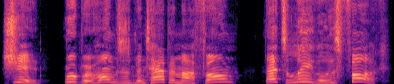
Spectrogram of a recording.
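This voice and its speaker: Reader putting on a slangy chill young dude, kinda crude and grumpy, all "man" and "girl", pitched a bit up from the narration, dry close audio, no room at all. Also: lively intonation, normal speed, sharp tone, no room sound. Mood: indignant. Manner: drawling street slang, calls people man and girl. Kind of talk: storybook reading.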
